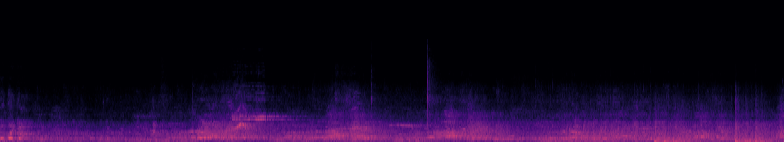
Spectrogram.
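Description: A crowd in a large open stadium sings and shouts from the stands.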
